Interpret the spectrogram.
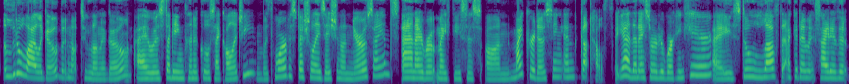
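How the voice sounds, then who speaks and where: A young woman, speaking with a fairly high, light voice. She chats earnestly and easily as an interview guest, often pausing on "um" and "yeah". The sound is dry and close. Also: dry recording. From New Zealand. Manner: earnest and chatty, many "um" and "yeah" fillers. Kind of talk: casual interview chat.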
